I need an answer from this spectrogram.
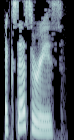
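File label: "accessories", British English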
